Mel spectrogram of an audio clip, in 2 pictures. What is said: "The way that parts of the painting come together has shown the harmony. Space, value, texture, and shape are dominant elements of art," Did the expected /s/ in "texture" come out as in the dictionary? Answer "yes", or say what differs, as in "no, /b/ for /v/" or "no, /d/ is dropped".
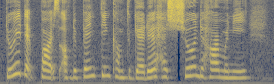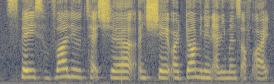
no, /s/ is dropped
